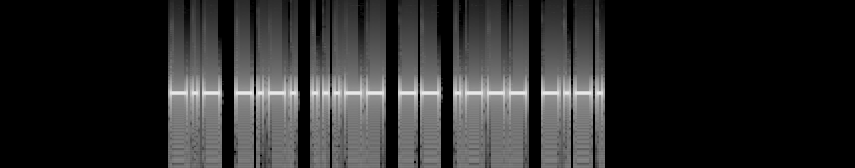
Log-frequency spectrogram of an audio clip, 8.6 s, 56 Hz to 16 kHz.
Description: Morse code, heard as a keyed tone, about 22 wpm, 700 Hz. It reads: KC3MJC
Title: USA Call Signs - 6 Characters - Repeated 3x - 22wpm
